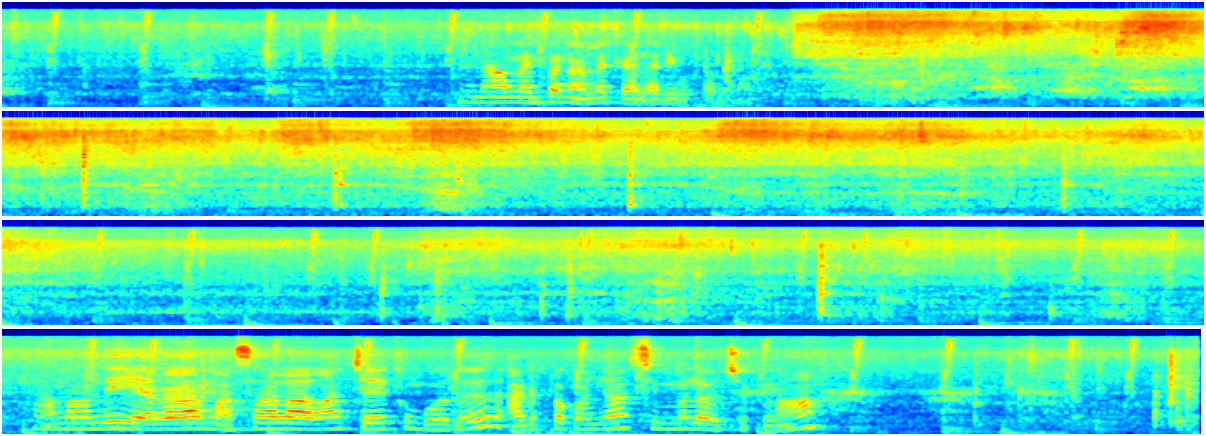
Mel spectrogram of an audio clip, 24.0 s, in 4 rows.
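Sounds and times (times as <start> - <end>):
prawns sizzling: 0.0 - 24.0
wooden spatula scraping: 4.2 - 12.0, 13.8 - 19.3.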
